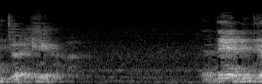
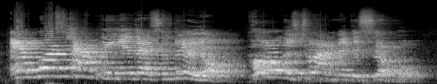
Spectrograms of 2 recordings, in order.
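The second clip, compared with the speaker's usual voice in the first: loud, raised-pitch sermon exhortation; preaching at full force; 12 semitones higher, 9 dB louder than usual. Real, not acted. Preacher warning his people against added rules, forceful preaching. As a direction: drive it home to the congregation.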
